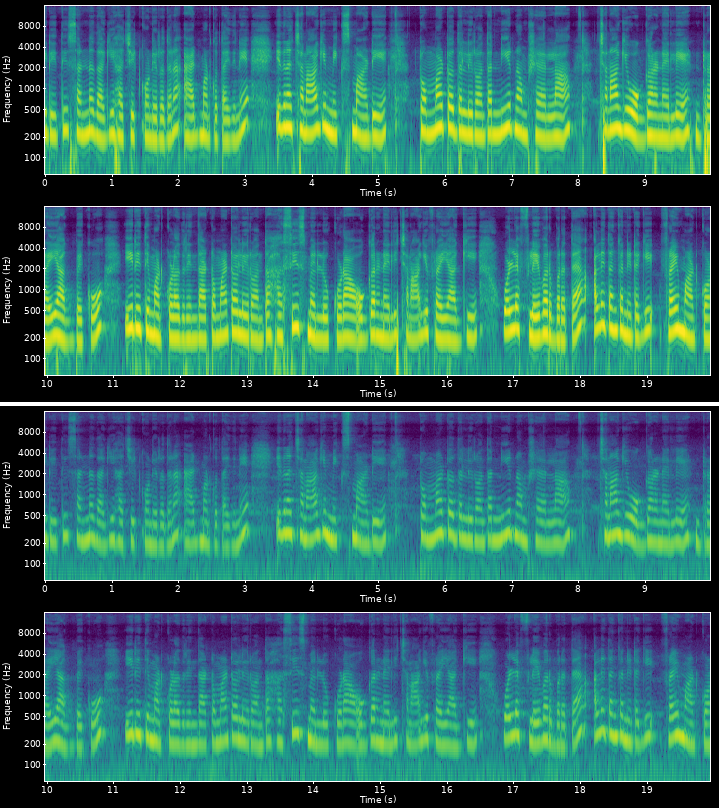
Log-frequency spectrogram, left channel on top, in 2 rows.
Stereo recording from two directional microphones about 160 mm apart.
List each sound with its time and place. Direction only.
0.0 s a woman's voice: 40° left (ahead or behind)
